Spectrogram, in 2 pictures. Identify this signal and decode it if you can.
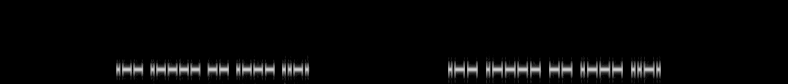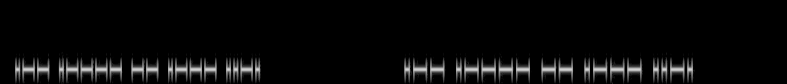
Morse code, heard as a keyed tone, about 34 wpm, 700 Hz. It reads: W1MJF W1MJF W1MJF W1MJF
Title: Speed Racing - USA 1x3 Call Signs 28wpm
